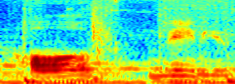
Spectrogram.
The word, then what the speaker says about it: Hovnanian: What is the proper way to say that? It is Kehavranium. Hovnanian. Okay, I think I got it now. Yeah, or you could almost look at like Hovnanian. In some ways, people will pronounce it. Okay. We like to say Khov for short.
